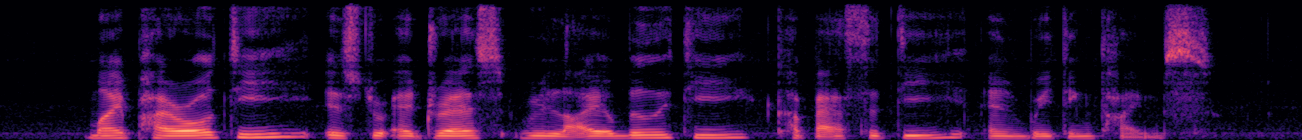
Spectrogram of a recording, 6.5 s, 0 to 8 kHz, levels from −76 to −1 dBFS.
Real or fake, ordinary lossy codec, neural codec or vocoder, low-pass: real; none; none; none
